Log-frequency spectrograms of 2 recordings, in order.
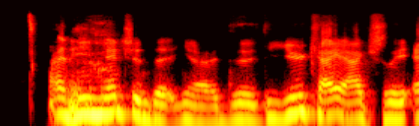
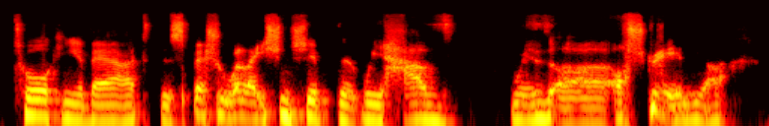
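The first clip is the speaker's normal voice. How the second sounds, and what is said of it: Boris Johnson impression. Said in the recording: “That's my best Boris impersonation.”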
